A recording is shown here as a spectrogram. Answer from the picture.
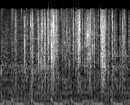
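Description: Foil wrapper of a Pokémon booster pack crinkling and tearing as it is handled and opened, a rapid run of crisp crackles starting about half a second in. Background music with a steady low beat plays underneath.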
